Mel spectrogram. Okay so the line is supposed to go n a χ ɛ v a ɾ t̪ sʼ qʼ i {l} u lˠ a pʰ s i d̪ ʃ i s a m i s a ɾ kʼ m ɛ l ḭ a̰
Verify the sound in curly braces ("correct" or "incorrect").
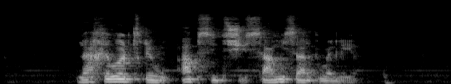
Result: incorrect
